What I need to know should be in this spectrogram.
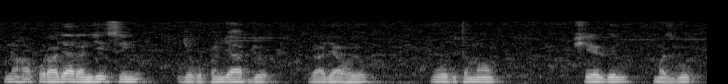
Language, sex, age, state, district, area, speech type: Sindhi, male, 60+, Maharashtra, Thane, urban, spontaneous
